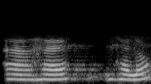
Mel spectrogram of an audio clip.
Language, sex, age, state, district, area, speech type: Bengali, female, 18-30, West Bengal, Purba Bardhaman, urban, conversation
